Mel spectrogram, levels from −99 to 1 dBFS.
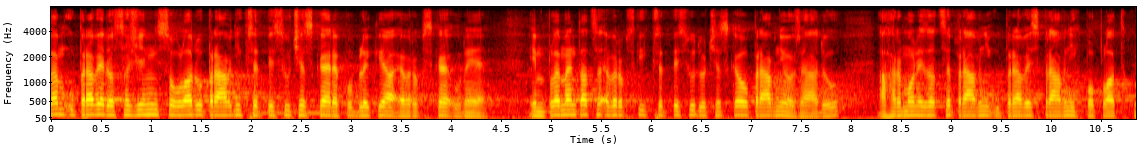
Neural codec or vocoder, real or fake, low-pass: none; real; 7.2 kHz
